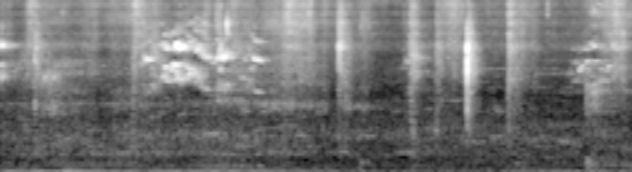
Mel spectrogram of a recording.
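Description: Quiet room tone over a steady low hum, with a few faint light clicks and one sharper click a little past the middle; a brief faint high chirp sounds near two seconds in.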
